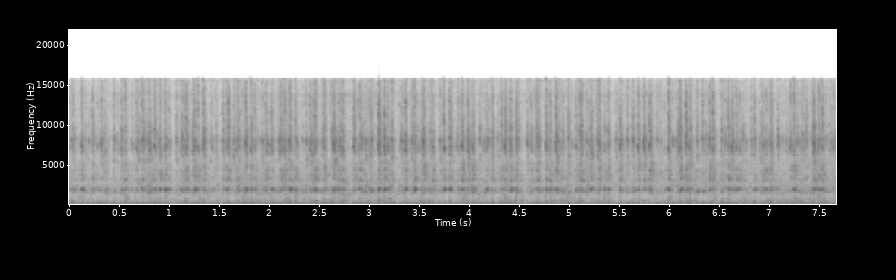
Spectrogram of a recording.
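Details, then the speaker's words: Budget Gen VI L29 454 big-block V8 with ZZ502 hydraulic roller cam running on an engine stand (alternator found not charging): deep even rumble, no knocks, ticks or misses; runs smooth and healthy. "So thanks to James for letting us come over and get this thing lit off. It sounded pretty good."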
